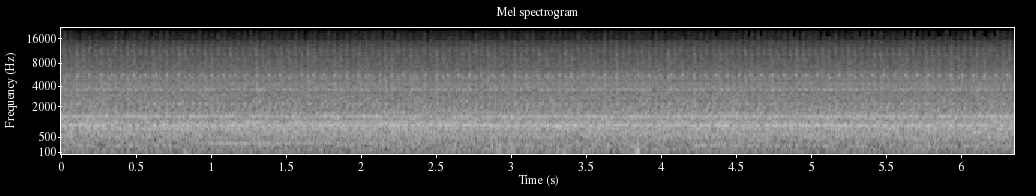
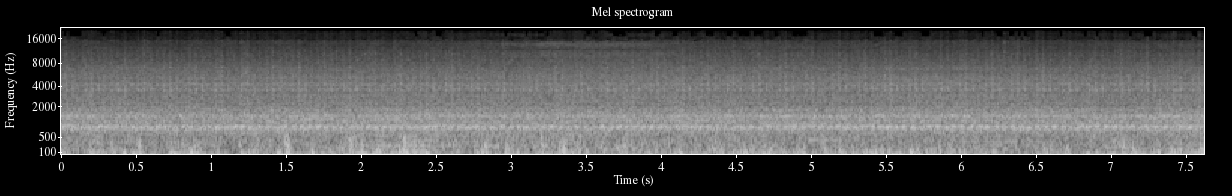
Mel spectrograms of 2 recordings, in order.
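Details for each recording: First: 2010 Audi A5 2.0 TFSI Cabriolet after repair of random and constant cylinder 4 misfire (P0300, P0304, P130A): even, steady idle with no stumbles or dropouts and only a light valvetrain tick; running smoothly. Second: 2010 Audi A5 Cabriolet 2.0 TFSI at idle with codes P0304, P0300 and P130A: an uneven idle with an irregular stumble and shake, from a random misfire plus a constant cylinder 4 misfire.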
